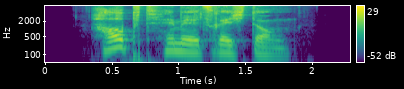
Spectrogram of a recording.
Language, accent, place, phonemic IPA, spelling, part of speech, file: German, Germany, Berlin, /ˈhaʊ̯ptˌhɪml̩sʁɪçtʊŋ/, Haupthimmelsrichtung, noun, De-Haupthimmelsrichtung.ogg
- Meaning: cardinal point (cardinal point)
